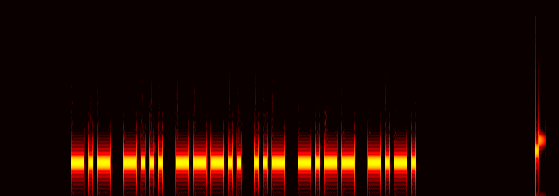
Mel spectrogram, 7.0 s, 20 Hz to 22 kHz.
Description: Morse code, heard as a keyed tone, about 22 wpm, 700 Hz. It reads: KB8UYC
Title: USA Call Signs - 6 Characters - 3x Character Spacing - 22wpm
